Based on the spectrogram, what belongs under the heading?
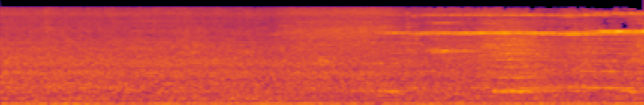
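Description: A first-generation diesel multiple unit rolls into the platform with a steady low diesel rumble. About two and a half seconds in, a high-pitched squeal sets in from the running gear as it brakes to a stop.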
